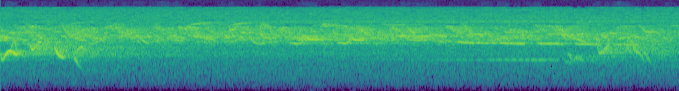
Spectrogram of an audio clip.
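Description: A Gouldian finch gives a soft, hissing, whispery song with a few thin high whistles and quick chips at the start.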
